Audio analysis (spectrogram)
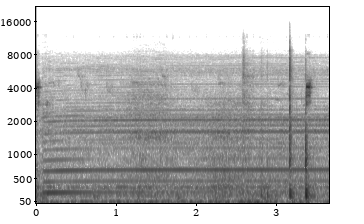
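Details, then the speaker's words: Motorhome fresh-water pump switched on: steady electric hum that keeps running and doesn't cut out; owners plan to adjust the pressure switch. "and it doesn't stop. Yeah. So, bit of an issue."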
